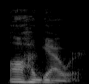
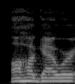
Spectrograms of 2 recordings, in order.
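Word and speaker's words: Aughagower: a hug hour and first how you spell it a u g h a g o w e r aaga just so you can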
